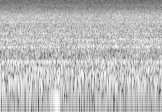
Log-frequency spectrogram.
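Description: Room tone: a steady hiss with a faint low hum.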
